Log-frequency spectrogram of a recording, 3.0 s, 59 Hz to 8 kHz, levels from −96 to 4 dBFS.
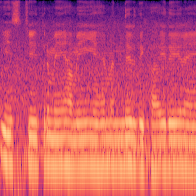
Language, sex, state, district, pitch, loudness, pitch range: Hindi, male, Uttar Pradesh, Shamli, 125 Hz, -14 LUFS, 120-125 Hz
